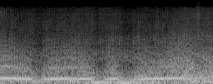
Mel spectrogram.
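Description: A Husqvarna 501 FE supermoto's single-cylinder engine pulls hard in fourth gear with a steady, loud, droning hum and a slightly rising pitch, close to the microphone and continuous.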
